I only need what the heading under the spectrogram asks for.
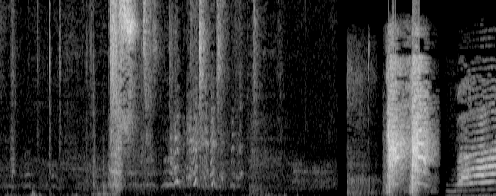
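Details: Domestic cats fighting: harsh broadband hisses and spits flare around one and a half seconds and again near five seconds, followed by a drawn-out, harmonic, slightly rising yowl at the end, with quieter scuffling between.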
